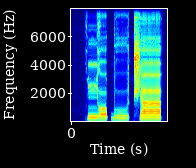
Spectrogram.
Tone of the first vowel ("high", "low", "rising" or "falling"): low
